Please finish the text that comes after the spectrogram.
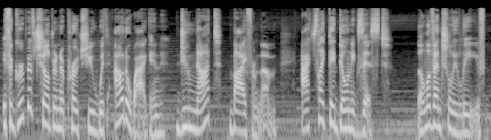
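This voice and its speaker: Faint music sits behind an actress as a young female campground manager in a horror audio drama. Her voice is low and measured, telling eerie things in a pragmatic, wry, matter-of-fact way. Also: close to an everyday voice. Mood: firm instruction. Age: young adult. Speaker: narrator and lead character. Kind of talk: first-person scripted horror narration and dialogue.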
